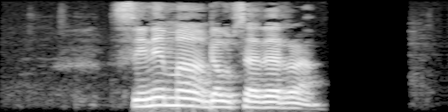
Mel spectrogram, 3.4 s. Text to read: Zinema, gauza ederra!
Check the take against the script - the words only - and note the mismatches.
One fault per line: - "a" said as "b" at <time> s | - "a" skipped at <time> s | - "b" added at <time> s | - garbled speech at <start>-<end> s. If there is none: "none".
none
